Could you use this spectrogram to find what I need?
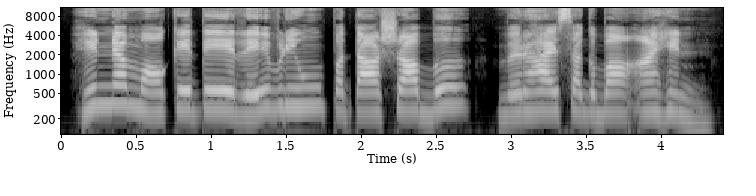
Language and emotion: Sindhi, neutral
